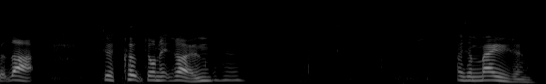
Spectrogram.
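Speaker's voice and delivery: speaking while chewing, mouth full of food. Ending a cooking video while eating, talking with mouth full. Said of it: "because I'm stuffing my face".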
